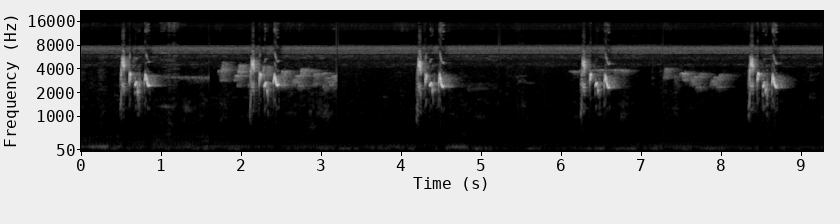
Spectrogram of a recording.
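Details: Sooty-headed bulbul song for luring birds to answer: five short chirpy phrases of tumbling notes about two seconds apart, with softer warbling notes between and a continuous faint high hiss.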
